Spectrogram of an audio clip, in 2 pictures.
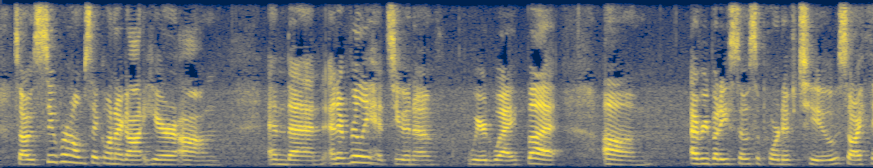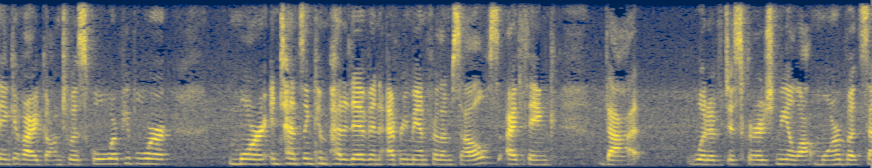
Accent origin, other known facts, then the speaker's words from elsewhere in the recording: Florida, United States; I'm from Florida, so it's very difficult for them to see a lot of my games, but when I'd come up to New England, I'd have schools come watch.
